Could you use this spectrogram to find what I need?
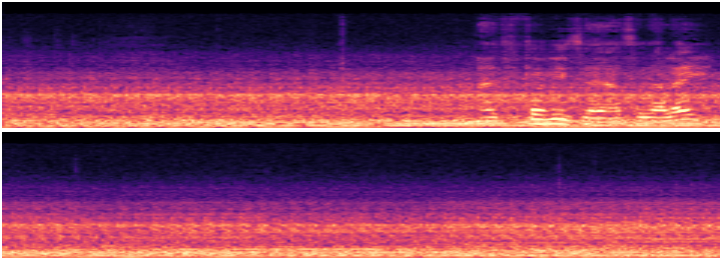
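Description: A large vehicle's engine hums steadily while driving.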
